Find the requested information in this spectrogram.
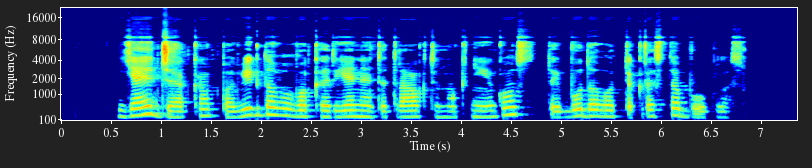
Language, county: Lithuanian, Marijampolė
